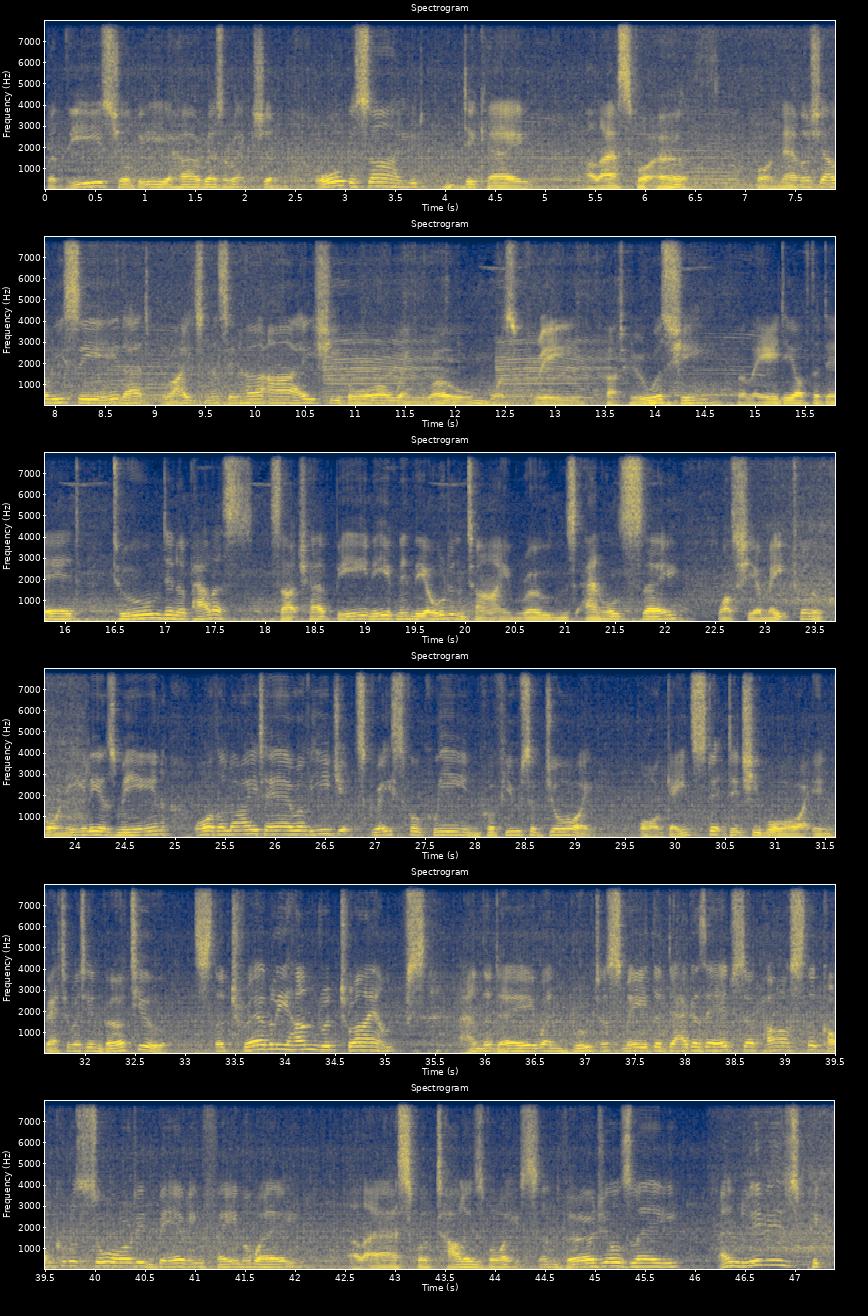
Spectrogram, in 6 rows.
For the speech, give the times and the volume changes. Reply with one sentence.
The speech can be heard from 0.0 to 47.3 s, at a steady volume.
